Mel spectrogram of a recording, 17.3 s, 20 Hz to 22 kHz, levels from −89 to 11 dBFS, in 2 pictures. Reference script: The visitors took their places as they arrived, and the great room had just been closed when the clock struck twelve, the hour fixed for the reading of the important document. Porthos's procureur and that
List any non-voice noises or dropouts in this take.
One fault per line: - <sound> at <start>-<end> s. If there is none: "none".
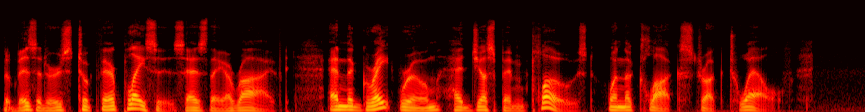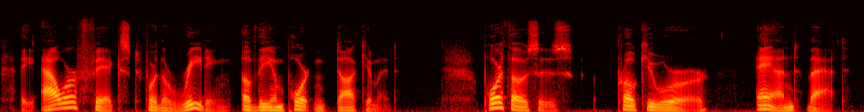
none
